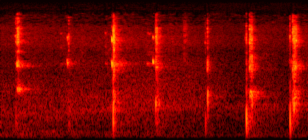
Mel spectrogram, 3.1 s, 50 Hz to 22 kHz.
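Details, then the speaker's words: Traxxas Maxx 4S RC truck motor turned slowly by hand with the spur gear removed: sharp dry chirps about twice a second. The motor's small bearings are suspected, to be lubricated with WD-40. "pretty much this noise is for the motor what i'm going to do is i'm going to slightly just lubricate it uh it could be the little bearings"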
